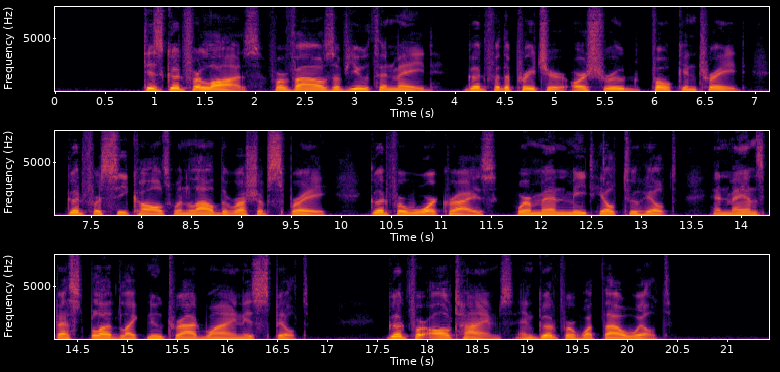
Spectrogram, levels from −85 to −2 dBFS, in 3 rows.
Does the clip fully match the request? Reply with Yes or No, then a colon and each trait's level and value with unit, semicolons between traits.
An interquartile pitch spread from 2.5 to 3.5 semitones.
Yes: average, 3.0 semitones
